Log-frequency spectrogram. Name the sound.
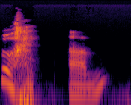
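yawn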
